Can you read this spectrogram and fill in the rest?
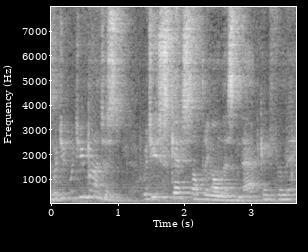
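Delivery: high, pleading admirer's voice; a starstruck fan asking a favour, up high; eager fan. Acted. Admirer begs Picasso for sketch.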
